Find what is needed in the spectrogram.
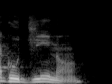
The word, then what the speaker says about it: Gugino: it's, the, it's the Carla Carla Gugino.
